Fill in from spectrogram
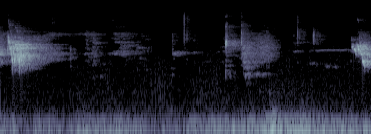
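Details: Happy budgerigar chirping: a bright, scratchy chirp opens, followed by scattered short warbles and thin whistles, then another harsh chirp at the end, over a low steady hum.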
